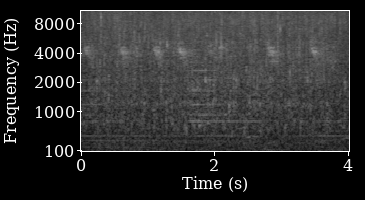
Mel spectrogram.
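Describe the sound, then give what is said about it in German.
A small watercourse flows and trickles steadily through a botanical garden laid out by missionaries, a continuous babble with faint higher chirps scattered through it, and no voices. “Ein Wasserlauf durchteilt den Garten, der von Missionaren angelegt wurde.”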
